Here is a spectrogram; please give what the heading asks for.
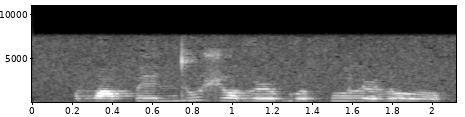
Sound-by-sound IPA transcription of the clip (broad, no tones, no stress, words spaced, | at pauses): vɑpendu ʒɔðə˞ ɡʷə˞pu lə˞lo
